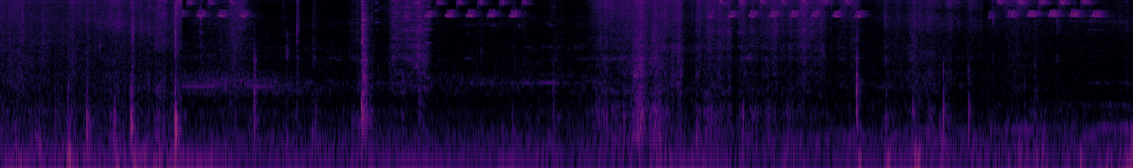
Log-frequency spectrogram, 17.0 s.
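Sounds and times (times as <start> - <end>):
small bird chirping: 2.7 - 3.8, 6.2 - 8.7, 10.5 - 13.0, 14.8 - 16.8.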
